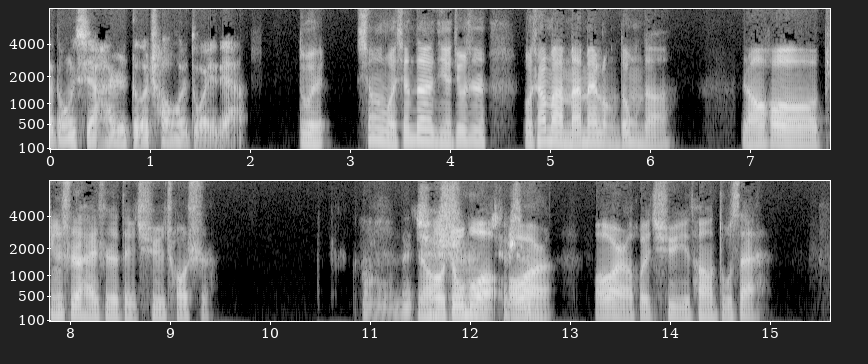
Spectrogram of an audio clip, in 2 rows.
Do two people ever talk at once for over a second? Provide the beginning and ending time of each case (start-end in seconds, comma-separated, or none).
11.4-12.7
